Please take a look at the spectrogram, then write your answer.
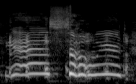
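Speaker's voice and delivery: high giggly disbelief; laughing. Real, not acted. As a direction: laugh through the words. Laughing at foot fetish.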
